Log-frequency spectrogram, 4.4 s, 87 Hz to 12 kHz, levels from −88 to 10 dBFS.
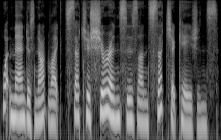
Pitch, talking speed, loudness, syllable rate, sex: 180 Hz, 135 wpm, -19 LUFS, 3.5 syllables/s, female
